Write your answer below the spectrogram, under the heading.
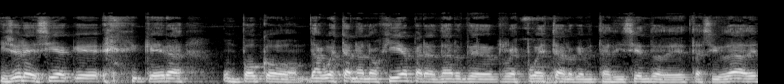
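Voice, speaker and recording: Over noticeable background noise and audible room echo, a man speaks with fairly even intonation and very even loudness. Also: medium pitch for a man, moderate pace. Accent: strong Argentine. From Argentina. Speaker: bandoneon player and composer. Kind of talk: interview. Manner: halting.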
